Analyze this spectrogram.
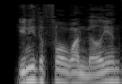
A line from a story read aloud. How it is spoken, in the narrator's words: LaRue asked impatiently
